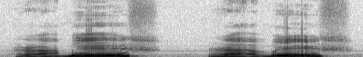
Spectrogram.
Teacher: When there is a sense of doubt, we use fall rise tone. · Is Ramesh a nice man? Ramesh, that is fall rise tone.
